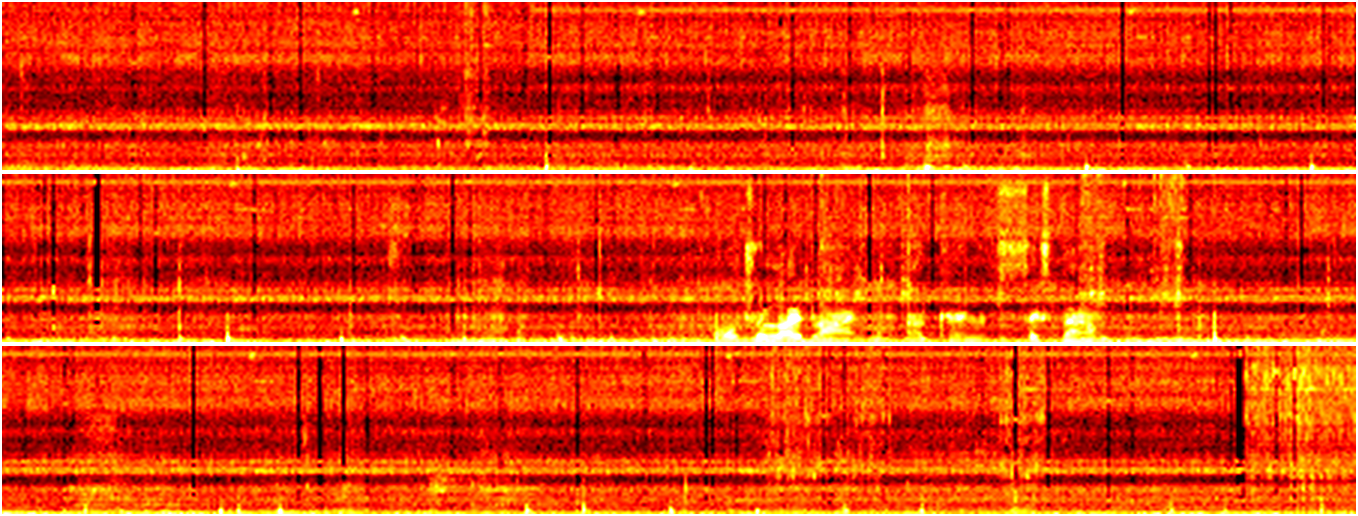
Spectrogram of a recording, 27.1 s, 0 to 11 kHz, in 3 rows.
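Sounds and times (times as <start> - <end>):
water rumbling: 0.0 - 27.0
wind rumbling: 0.0 - 27.0
fishing reel ticking: 19.4 - 25.1, 25.7 - 27.0.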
